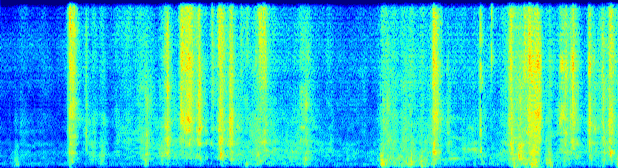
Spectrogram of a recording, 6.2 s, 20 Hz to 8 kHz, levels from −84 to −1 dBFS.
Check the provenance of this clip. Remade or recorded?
remade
